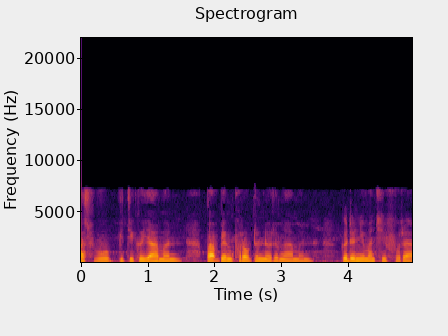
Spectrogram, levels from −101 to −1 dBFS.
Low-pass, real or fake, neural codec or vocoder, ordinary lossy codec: 7.2 kHz; real; none; AAC, 32 kbps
